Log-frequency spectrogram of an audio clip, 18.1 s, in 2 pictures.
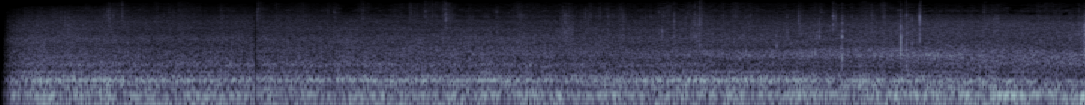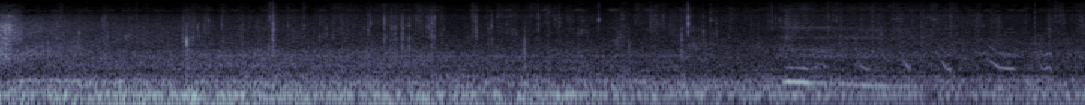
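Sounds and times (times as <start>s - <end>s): low mechanical hum: 0.0s - 18.0s
rustling: 8.9s - 18.0s.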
